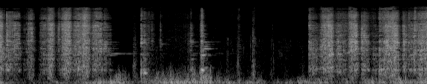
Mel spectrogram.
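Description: Long-handled steel scraper blade scraped across a concrete driveway, lifting matted grass and weeds, in a run of short rasping strokes with a quieter stretch around the middle.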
